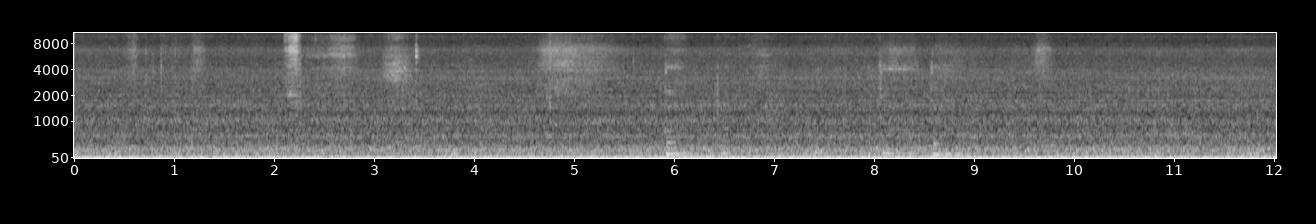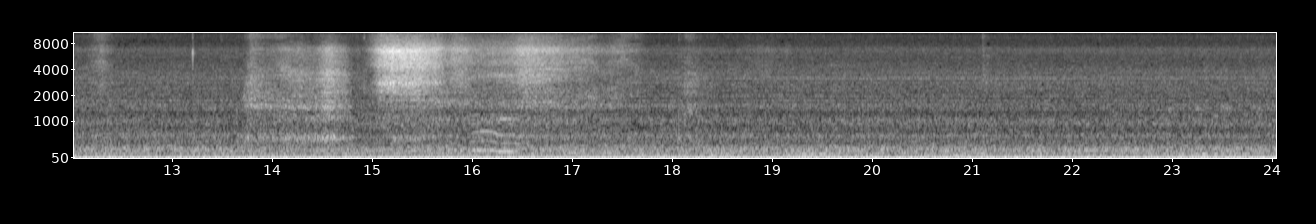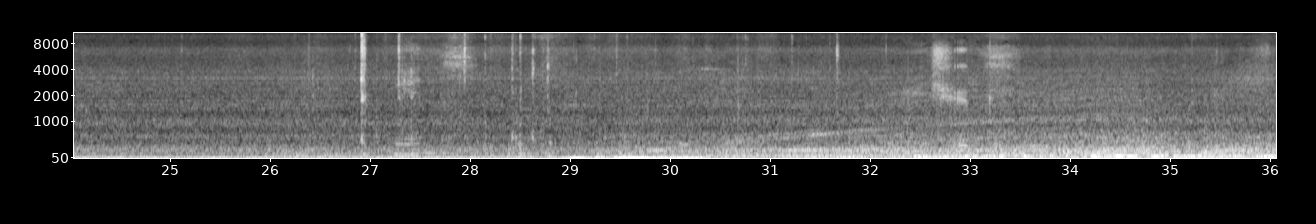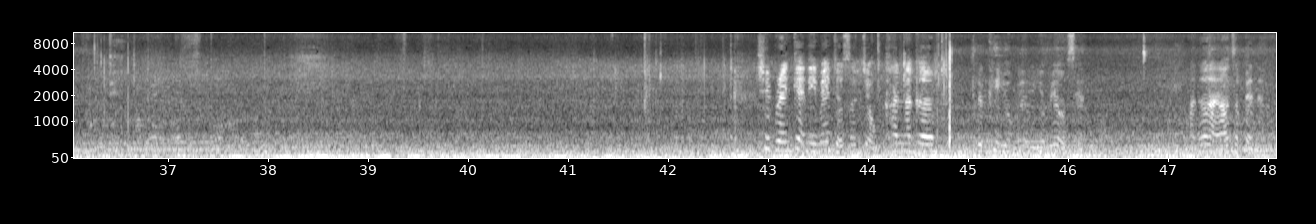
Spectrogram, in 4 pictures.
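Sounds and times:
car engine and road rumble: 0:00.0 - 0:48.0.

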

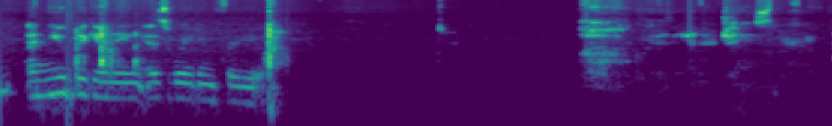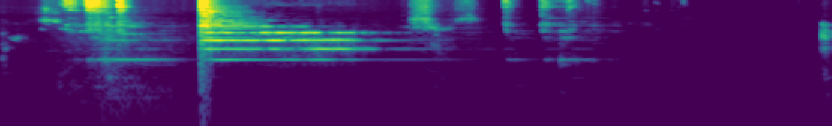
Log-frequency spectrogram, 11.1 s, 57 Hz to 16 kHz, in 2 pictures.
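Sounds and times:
soft whispers: 0:03.9 - 0:06.2, 0:08.3 - 0:08.9
brass bell ringing: 0:06.2 - 0:08.5.

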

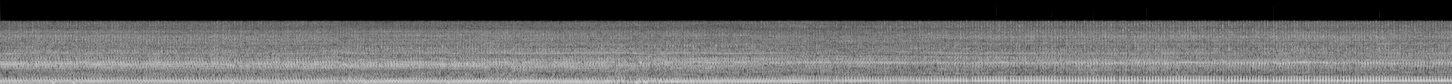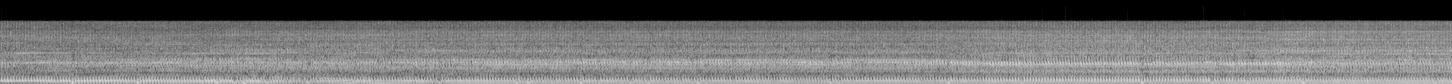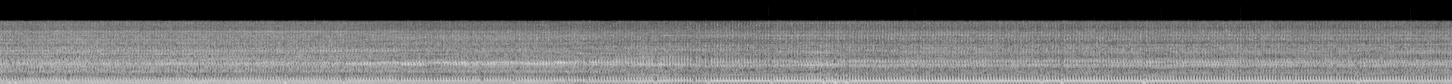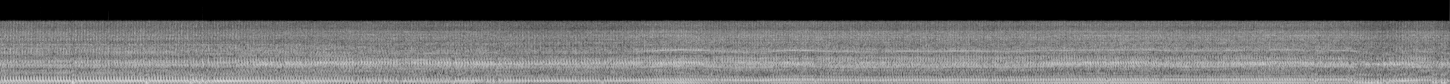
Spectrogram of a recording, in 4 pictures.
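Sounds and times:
stationary engine running: 0:00.0 - 0:58.0.

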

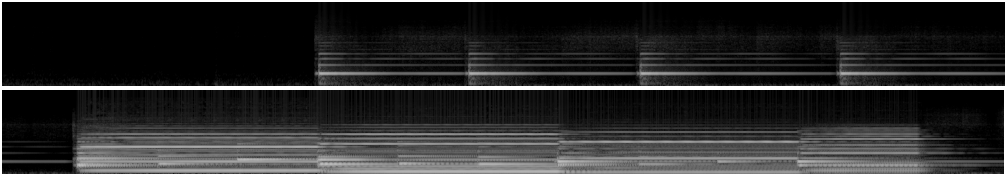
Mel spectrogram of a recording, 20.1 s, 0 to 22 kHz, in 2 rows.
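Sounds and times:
sustained keyboard chord with bass: 0:10.8 - 0:19.5.

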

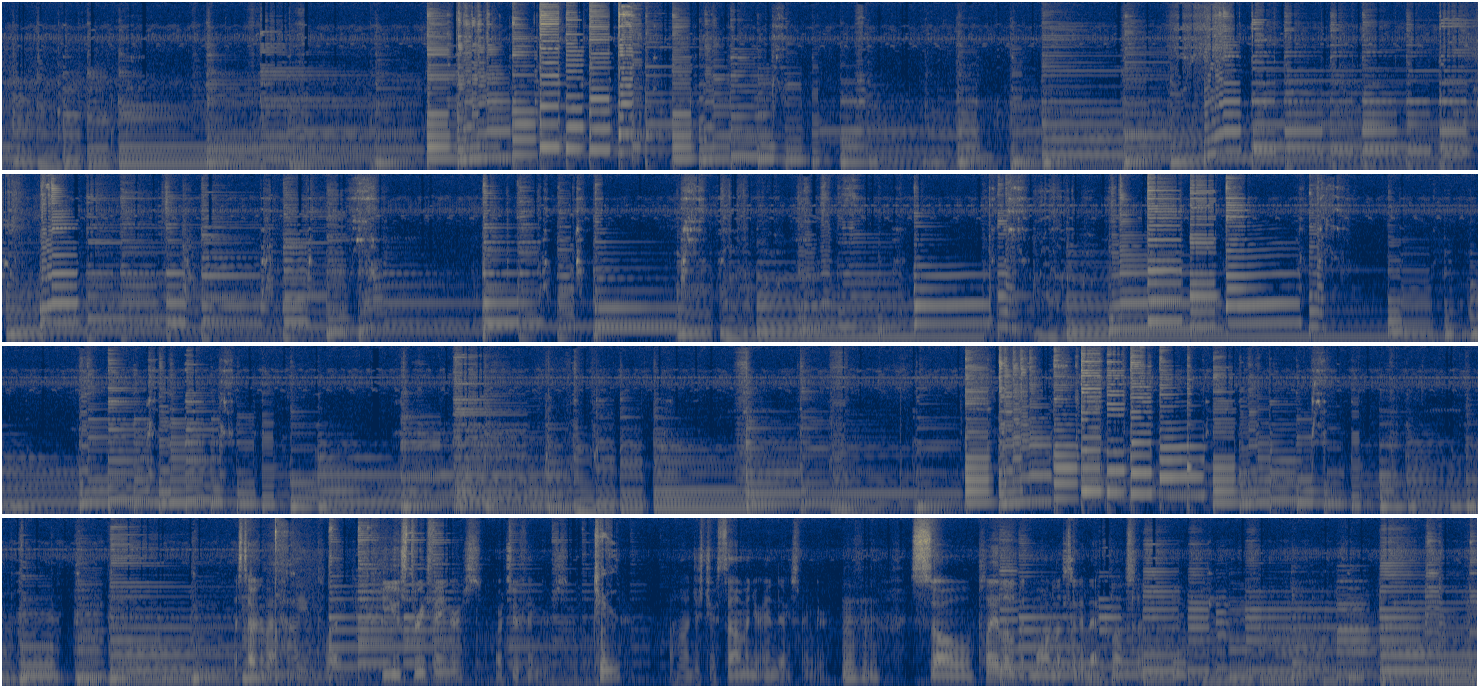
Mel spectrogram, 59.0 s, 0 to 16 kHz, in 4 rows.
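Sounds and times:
fingerpicked acoustic blues guitar: 0:00.0 - 0:59.0.

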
